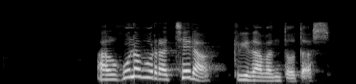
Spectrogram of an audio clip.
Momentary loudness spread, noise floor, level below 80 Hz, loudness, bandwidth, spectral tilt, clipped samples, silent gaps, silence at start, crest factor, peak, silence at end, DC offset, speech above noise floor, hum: 9 LU; -89 dBFS; -66 dBFS; -16 LUFS; 7.8 kHz; -3.5 dB/octave; under 0.1%; none; 0.95 s; 14 dB; -2 dBFS; 0.3 s; under 0.1%; 73 dB; none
